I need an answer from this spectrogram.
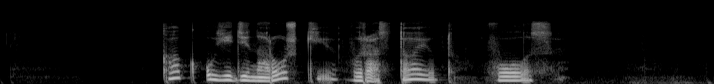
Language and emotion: Russian, sad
